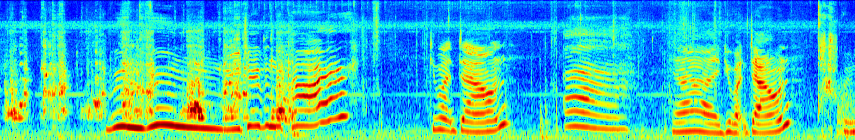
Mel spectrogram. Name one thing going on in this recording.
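A toddler babbles and squeals in a high voice up close.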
